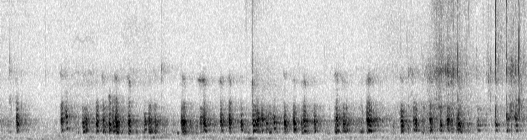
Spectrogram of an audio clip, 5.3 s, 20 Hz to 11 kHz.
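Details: Many wood frogs calling together in Longkill Woods during spring, April 2014, a continuous rapid clatter of duck-like clucks overlapping in dense pulses, with a faint hiss rising near the end.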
